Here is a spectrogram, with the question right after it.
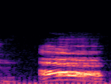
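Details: An adult male red deer, caught on a camera trap in the Apennines at Foreste Casentinesi National Park, gives a single hoarse, moaning rutting bellow lasting under a second: Red deer.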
